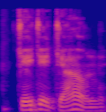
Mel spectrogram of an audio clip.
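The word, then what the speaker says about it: JJJJound: I heard a guy on the internet call it JJ Jound. Okay. I've never heard that before. JJ Jound. I mean, you know, if you put 4 J's in a row, someone's gonna mispronounce it.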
